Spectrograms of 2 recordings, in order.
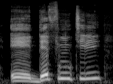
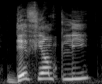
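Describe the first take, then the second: First: Definitely said as de-fi-ni-te-ly, high and stressed; teacher models definitely for the class, high-pitched; model pronunciation. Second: Defiantly said slowly as de-fi-ant-ly, rising at the end; teacher models Defiantly to students, high and rising; model pronunciation. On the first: Teacher contrasts definitely with defiantly for students. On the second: Showing the class how to say Defiantly, high and rising. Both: Shown as a demonstration. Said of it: "Ne confondez pas defiantly and definitely".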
